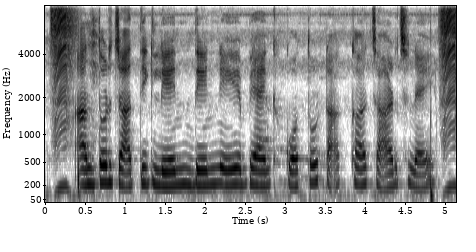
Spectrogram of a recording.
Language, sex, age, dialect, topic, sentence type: Bengali, female, <18, Rajbangshi, banking, question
